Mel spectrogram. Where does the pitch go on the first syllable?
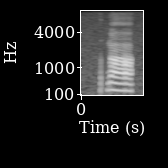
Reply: low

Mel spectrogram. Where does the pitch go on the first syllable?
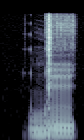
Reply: low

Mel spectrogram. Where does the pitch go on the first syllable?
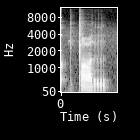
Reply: high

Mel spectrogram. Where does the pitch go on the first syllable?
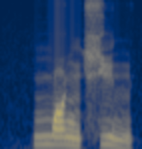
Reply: falling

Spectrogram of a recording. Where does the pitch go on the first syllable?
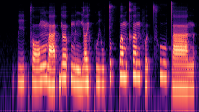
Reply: rising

